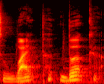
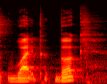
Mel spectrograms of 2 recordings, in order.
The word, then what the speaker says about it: Wipebook: I always fail to pronounce the P because I have West Coast accent, which tends to be a little bit on the lazy side with pronunciation. But it is Wipebook.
